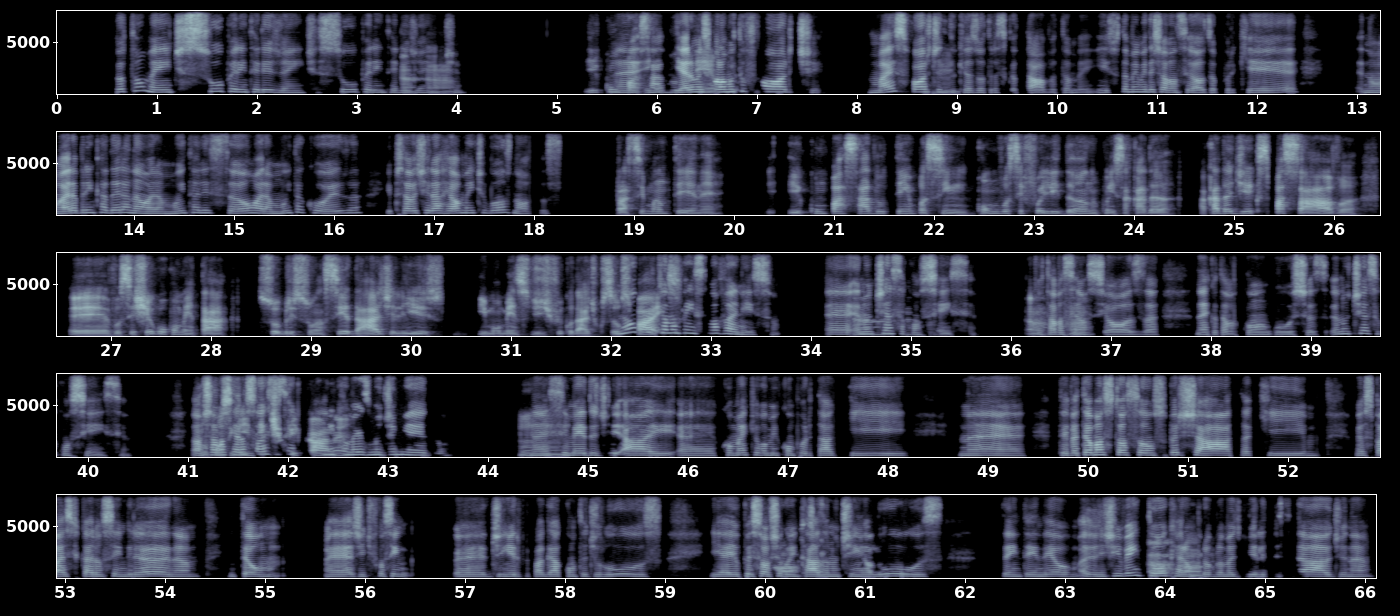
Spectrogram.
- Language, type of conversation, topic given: Portuguese, podcast, Como você lida com a ansiedade no dia a dia?
- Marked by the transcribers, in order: none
